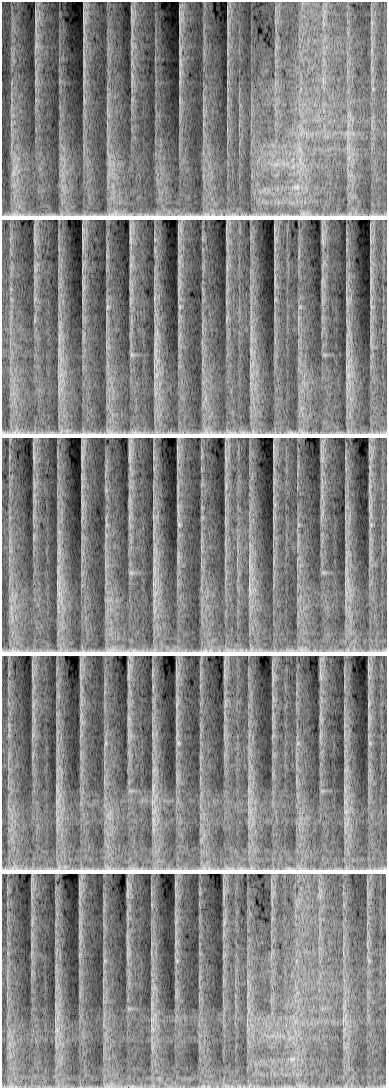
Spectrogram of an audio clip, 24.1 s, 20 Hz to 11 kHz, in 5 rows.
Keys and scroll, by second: 5.2-7.9 typing, 9.0-9.7 typing, 21.4 f.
